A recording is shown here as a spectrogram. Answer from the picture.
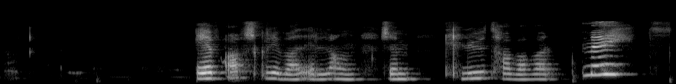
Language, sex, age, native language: Icelandic, male, 11, Icelandic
